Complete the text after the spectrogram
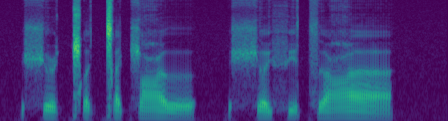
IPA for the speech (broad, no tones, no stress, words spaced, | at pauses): ʃə˞ǁʌǀat͡ʃ ʕɤ | ʃʌfʲʌt͡sɤ ʕa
